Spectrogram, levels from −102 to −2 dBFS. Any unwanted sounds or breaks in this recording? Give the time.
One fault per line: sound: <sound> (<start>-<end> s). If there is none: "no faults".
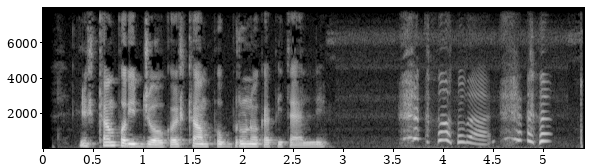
sound: laugh (3.6-5.1 s)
